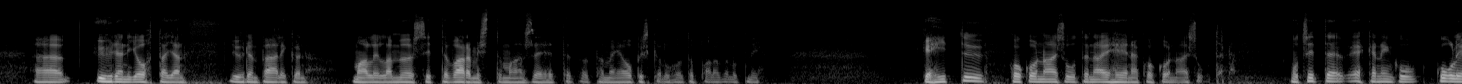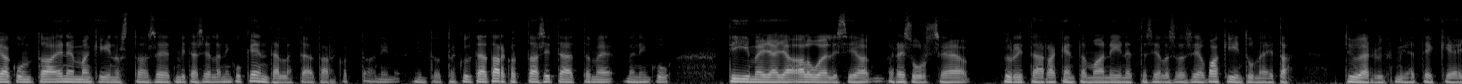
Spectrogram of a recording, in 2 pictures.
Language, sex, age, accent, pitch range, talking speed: Finnish, male, 30-49, native, 100-120 Hz, 120 wpm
